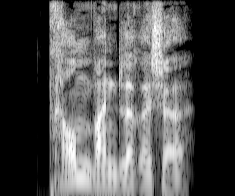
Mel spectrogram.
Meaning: inflection of traumwandlerisch: 1. strong/mixed nominative/accusative feminine singular 2. strong nominative/accusative plural 3. weak nominative all-gender singular
- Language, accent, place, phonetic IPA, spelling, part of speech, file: German, Germany, Berlin, [ˈtʁaʊ̯mˌvandləʁɪʃə], traumwandlerische, adjective, De-traumwandlerische.ogg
